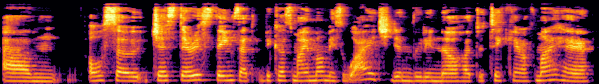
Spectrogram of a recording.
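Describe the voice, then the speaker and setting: Soft-toned reflective French-speaking woman. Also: on the low side, fairly even intonation, normal speed. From Belgium. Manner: reflective, searching for words with frequent ums. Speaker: musician guest. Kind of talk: podcast interview answers.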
